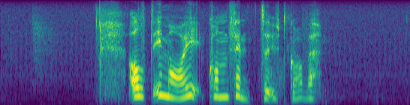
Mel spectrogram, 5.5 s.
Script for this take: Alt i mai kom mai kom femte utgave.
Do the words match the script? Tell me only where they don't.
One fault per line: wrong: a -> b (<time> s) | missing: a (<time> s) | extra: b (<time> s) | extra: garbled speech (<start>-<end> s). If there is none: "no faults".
missing: mai kom (3.0 s)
